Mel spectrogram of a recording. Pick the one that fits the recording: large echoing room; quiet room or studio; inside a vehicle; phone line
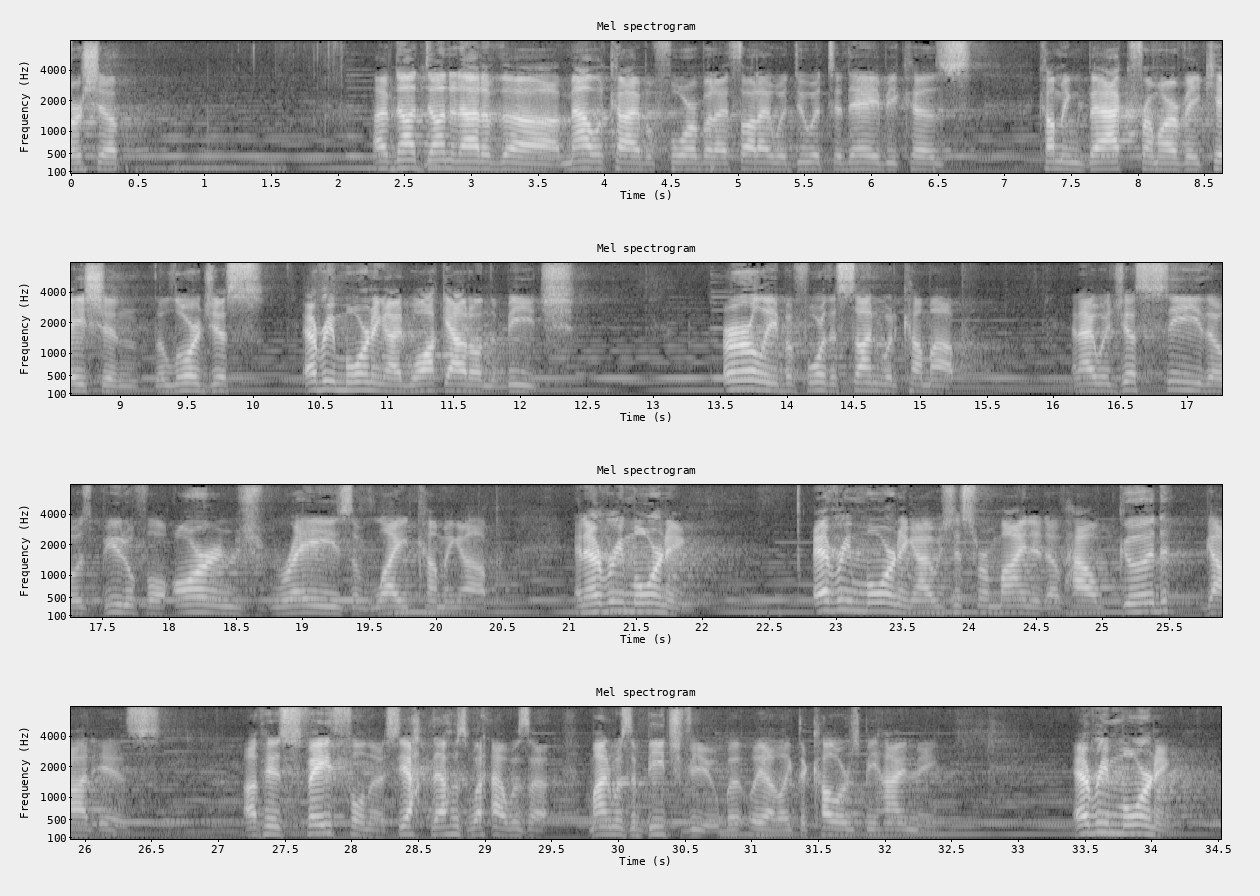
large echoing room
